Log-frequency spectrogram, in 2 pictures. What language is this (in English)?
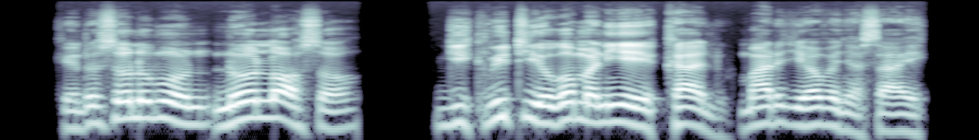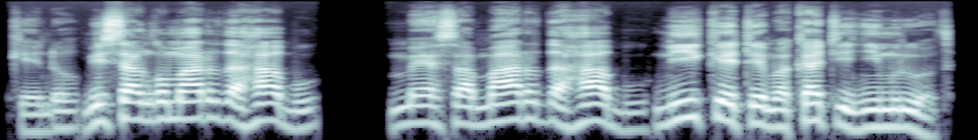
Luo (Kenya and Tanzania)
